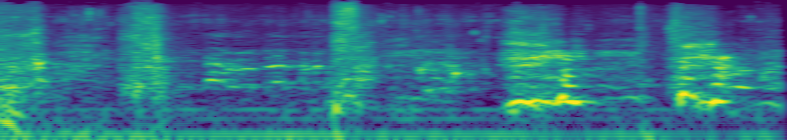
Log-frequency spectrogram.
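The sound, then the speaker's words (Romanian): Water splashing as someone washes their face, a few separate wet bursts of splashing and rubbing with short quieter gaps between them, fairly loud and with no talk. “Ce faci? Nu vezi? Uite, mă spăl pe față.”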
